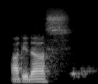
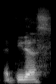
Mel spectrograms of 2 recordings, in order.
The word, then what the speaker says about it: adidas: germany i'm working for adidas or adidas or you pronounce it in the us um i'm 13 years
